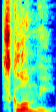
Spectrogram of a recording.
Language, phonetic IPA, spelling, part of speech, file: Russian, [ˈskɫonːɨj], склонный, adjective, Ru-склонный.ogg
- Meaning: 1. inclined 2. addicted (being dependent on something)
